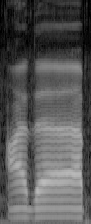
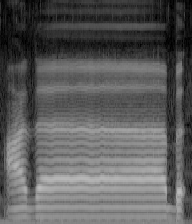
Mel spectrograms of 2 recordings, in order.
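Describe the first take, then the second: First: The final b stops flat without a bounce. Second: The final b is released with a bounce. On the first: The speaker calls it wrong. "jadi tidak boleh dibaca azab, nah, itu nggak memantul ya" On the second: The speaker calls it right. "tapi harus dipantulkan"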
